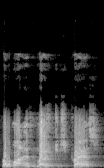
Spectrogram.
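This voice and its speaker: A man's voice: high-pitched, steady tone, normal speed, muffled recording. Echoey, distant American man arguing in court. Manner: insistent, fumbling, repeats himself, colloquial. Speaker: defendant. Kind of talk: spontaneous argument in court.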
